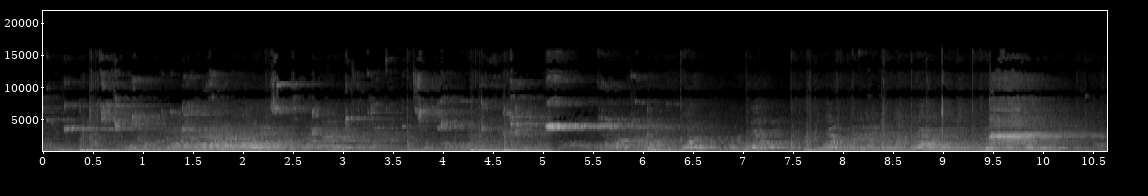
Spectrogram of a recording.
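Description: Basketball dribbled on a hardwood gym floor amid players' and spectators' voices, all echoing in a large hall, with a few brief high squeaks.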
